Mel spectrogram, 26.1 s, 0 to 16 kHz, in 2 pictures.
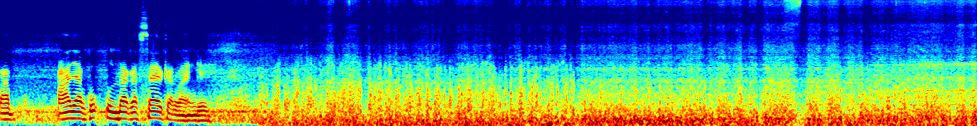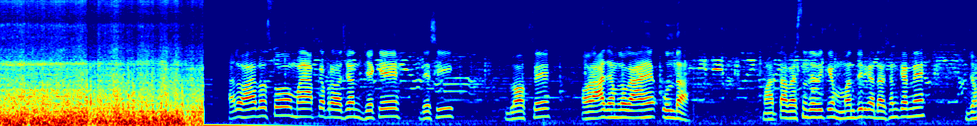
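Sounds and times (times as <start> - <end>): road and engine noise: 0.0 - 15.8
wind buffeting microphone: 2.7 - 15.8.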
